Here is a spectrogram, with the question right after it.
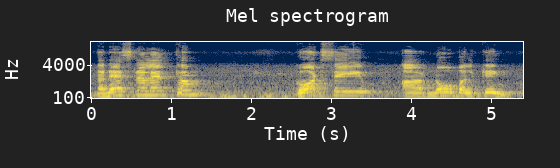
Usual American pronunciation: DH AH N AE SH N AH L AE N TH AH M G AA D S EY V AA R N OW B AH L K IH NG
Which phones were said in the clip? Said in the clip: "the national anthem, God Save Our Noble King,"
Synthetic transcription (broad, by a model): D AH N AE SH N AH L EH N T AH M G AA D S EY V AA R N OW B AH L K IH NG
